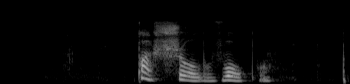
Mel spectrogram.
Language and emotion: Russian, angry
